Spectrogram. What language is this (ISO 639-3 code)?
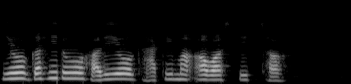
nep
